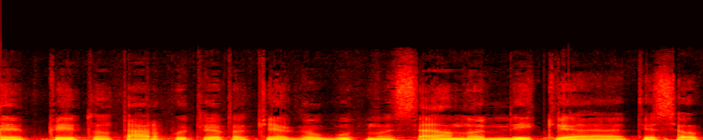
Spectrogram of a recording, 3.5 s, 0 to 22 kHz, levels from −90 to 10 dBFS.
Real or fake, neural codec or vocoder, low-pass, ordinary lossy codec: fake; codec, 32 kHz, 1.9 kbps, SNAC; 14.4 kHz; AAC, 48 kbps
